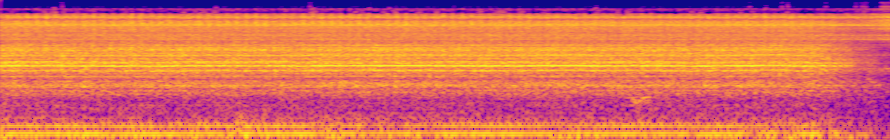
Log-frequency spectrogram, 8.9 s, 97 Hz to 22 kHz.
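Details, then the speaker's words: 1964 Chevy C10 V8 first run after sitting seven years, cold: uneven idle, possible bad plug or plug wire, with thin steady high whine over the rumble; suspected low power steering fluid, not confirmed. Whine at idle. "we need to put some power steering fluid in it so that whining noise isn't distracting us from what else we're doing"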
